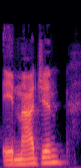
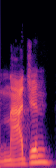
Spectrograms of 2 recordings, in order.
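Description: First: The word is said in a standard pronunciation. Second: The word is said in a local, reduced pronunciation. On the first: This is not how people at home say it. "not imagine" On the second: This is how people at home say it. "where I'm from, people say imagine"

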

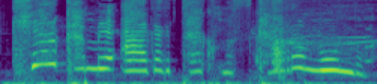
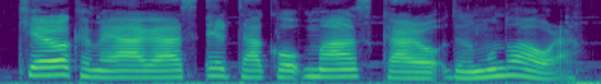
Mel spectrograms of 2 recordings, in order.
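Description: First: It is said in a Croatian accent. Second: It is said in an American gringo accent.

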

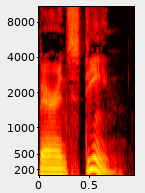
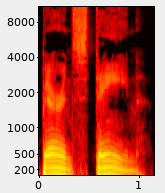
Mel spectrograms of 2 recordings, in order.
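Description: First: The last syllable sounds like 'steen'. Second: The last syllable rhymes with 'rain'. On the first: This is the form everyone used as children. "We all called them Berenstein bears" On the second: This is the spelled form nobody used as children. "I never called them Berenstain bears"

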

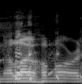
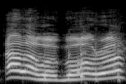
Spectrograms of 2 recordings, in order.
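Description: First: It is said as one smooth word. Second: It is said as 'hello' then 'Amora'. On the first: The speaker calls it right. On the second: The speaker calls it wrong.

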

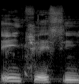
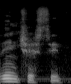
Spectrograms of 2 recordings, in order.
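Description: First: It is said in an imitated, put-on accent. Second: It is said in the speaker's ordinary accent.

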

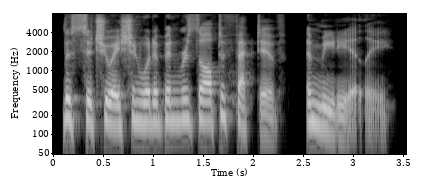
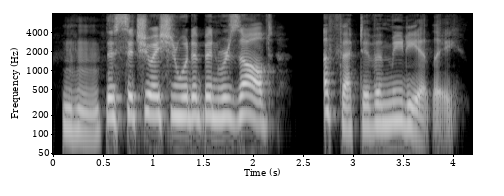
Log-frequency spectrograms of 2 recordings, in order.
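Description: First: There is a break right before 'immediately'. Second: It flows into 'immediately' without a break. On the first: The speaker calls it wrong. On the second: The speaker calls it right.

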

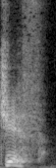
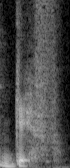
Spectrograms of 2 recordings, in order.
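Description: First: The word begins with a soft J sound. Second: The word begins with a hard G sound. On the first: The speaker calls it right. "argues that it should be GIF" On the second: The speaker calls it wrong. "GIF with a hard G"

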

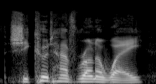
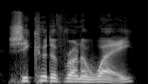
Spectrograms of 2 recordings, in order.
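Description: No difference in how they are said.

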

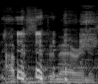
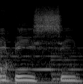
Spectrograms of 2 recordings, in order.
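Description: First: The start is blended smoothly into one flowing word. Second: The start sounds like separate letters A-B-C-D. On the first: The speaker calls it right. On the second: The speaker calls it wrong.

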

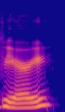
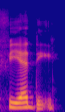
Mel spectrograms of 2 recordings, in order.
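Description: First: The middle consonant is an English r. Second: The middle consonant sounds like a d. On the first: This is how most people say it. The speaker calls it wrong. "how we all are about Fieri" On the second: This is the intended pronunciation. The speaker calls it right. "You're supposed to say Fiedi"

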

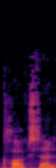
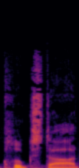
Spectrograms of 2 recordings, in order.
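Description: First: The first vowel sounds like 'lock'. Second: The first vowel sounds like 'look'. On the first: The speaker calls it wrong. "Klokstad is not Klokstad" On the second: The speaker calls it right. "it's Klukstad"

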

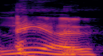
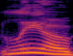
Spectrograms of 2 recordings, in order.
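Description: First: It is said in an English accent. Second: It is said in an American accent. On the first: The speaker calls it right. "I'll just do an English accent" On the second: The speaker calls it wrong. "I don't know why I did an American accent"

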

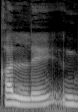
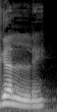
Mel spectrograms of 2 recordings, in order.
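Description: First: The word begins with a deep q sound. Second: The word begins with a hard g sound. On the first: This is the usual form outside Gaza. "instead of the qa" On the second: This is how people in Gaza say it. "That part of Gaza, they say instead of the qa, ga"

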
